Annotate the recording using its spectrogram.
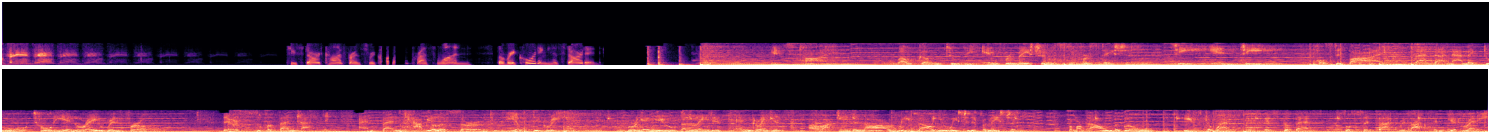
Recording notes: TNTSuperfantastic Conference Call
